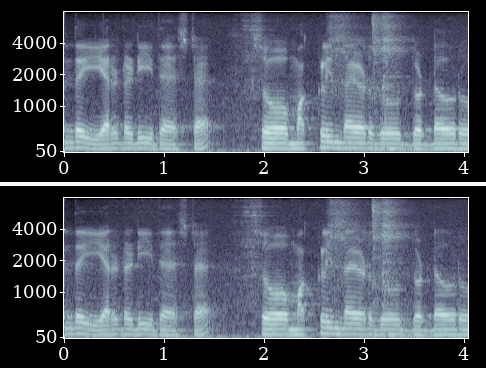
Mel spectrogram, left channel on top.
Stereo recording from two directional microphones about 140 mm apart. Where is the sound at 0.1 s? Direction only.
10° left (ahead or behind).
